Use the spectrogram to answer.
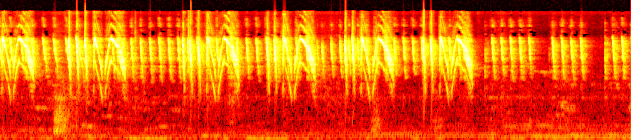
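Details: Sunda bush warbler, locally ciblek gunung, giving varied 'ngebrem' song meant for tutoring contest birds: repeated loud sweeping trilled phrases over a fast high buzzing pulse, then short broken bursts of rapid notes.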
